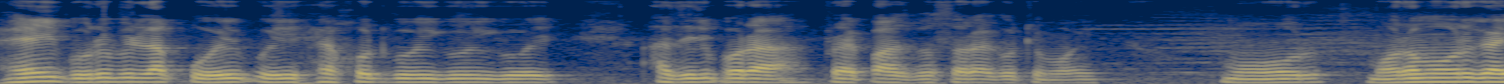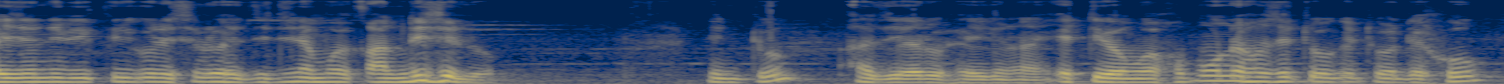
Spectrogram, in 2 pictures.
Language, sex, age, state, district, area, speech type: Assamese, male, 60+, Assam, Nalbari, rural, spontaneous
